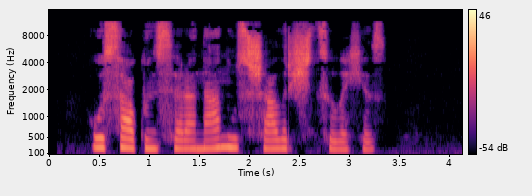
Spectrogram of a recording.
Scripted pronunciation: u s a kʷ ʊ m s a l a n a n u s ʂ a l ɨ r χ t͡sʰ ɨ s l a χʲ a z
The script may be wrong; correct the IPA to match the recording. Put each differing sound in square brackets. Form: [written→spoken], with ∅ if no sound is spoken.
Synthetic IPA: u s a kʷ ʊ [m→n] s a [l→ɾ] a n a n u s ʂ a l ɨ r [χ→ʃ] t͡sʰ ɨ [s→∅] l a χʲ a z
